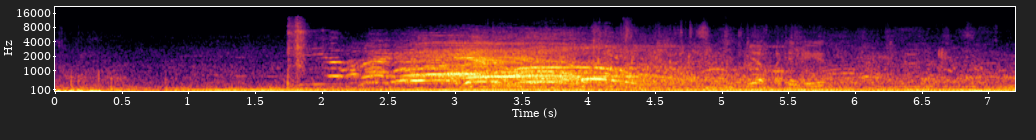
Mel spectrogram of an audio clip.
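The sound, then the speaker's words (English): A sharp single crack of Tiger Woods' golf tee shot for the United States on a par five, a poor shot, followed by a swelling crowd reaction of voices and rising whoops that peaks and slowly fades over a steady low hum. “The sound of Tiger teeing off here”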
